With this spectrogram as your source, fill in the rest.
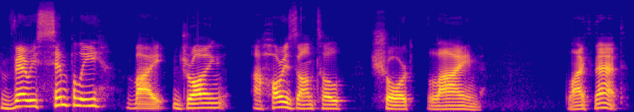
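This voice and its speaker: Speaking very slowly in a creaky, mid-range voice, this man teaches Hebrew at a board. He is a native German speaker with a German accent, and his lesson is slow and explanatory, patient and step by step, punctuated by "right?"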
